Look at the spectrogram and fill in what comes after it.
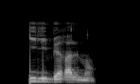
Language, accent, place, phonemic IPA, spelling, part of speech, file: French, France, Lyon, /i.li.be.ʁal.mɑ̃/, illibéralement, adverb, LL-Q150 (fra)-illibéralement.wav
- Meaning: illiberally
